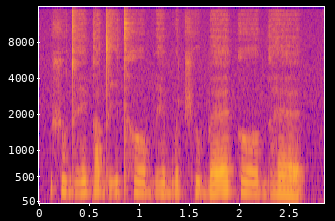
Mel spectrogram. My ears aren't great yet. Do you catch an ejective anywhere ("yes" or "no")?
no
